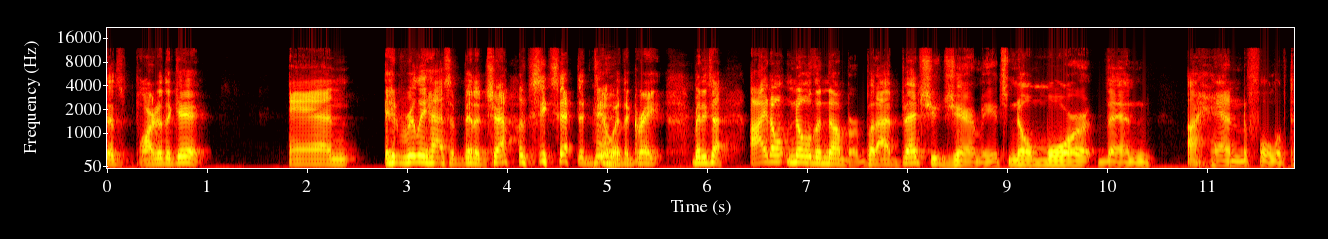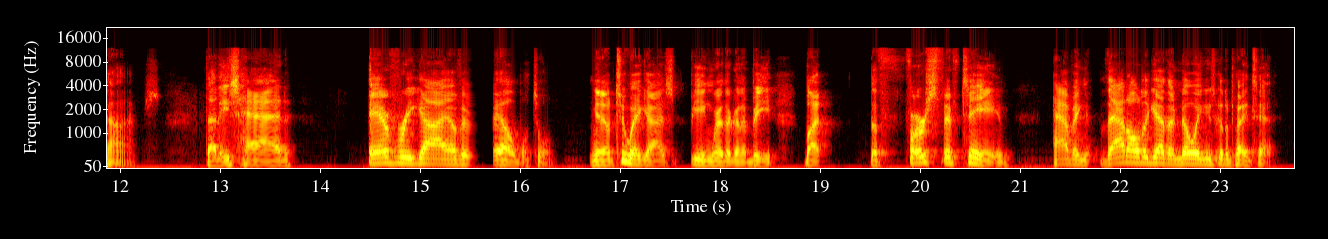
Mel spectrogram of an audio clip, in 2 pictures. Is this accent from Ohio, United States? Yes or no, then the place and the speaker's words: yes; Ohio, United States; I'm from Ohio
